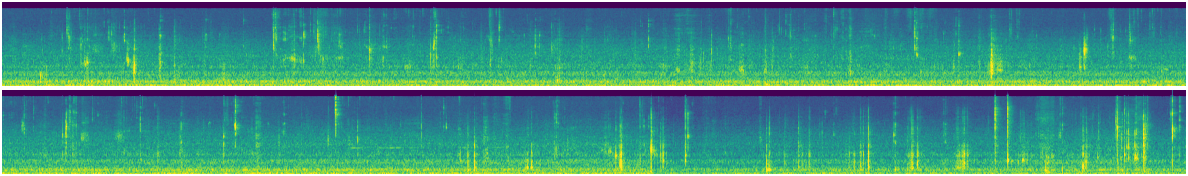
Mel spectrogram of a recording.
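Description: Close-miked chewing and biting of Cadbury Dairy Milk chocolate, with many short crunchy clicks over a steady low hum. The clicks come more often in the last third.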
